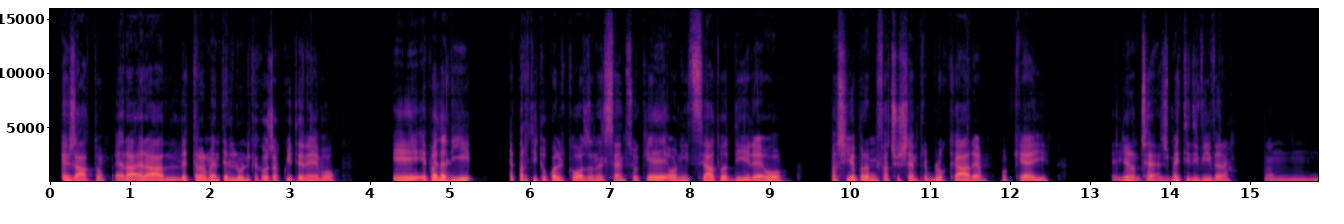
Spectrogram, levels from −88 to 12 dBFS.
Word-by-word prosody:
Esatto, 130 -3 +1
era 115 +2 +2
era 115 -2 +5
letteralmente 125 +5 0
l'unica 125 -2 -1
cosa 115 -1 -1
a - - -9
cui 115 - -5
tenevo. 110 0 -2 0.6
E 140 -1 +3
e - - +2
poi 215 +8 +6
da 190 -6 +7
lì, 170 +7 +2 0.4
è 145 - -5
partito 150 +3 -4
qualcosa 115 -4 +1
nel 115 +1 -4
senso 145 +4 -4
che 145 0 +4
ho 135 - +2
iniziato 150 +4 0
a - - +1
dire: 110 -2 0
"Oh, 110 -3 +1 0.5
ma 135 - -3
se 130 - -6
io 165 - +4
però 160 -3 +3
mi 135 -3 -3
faccio 120 +1 -5
sempre 115 +3 -3
bloccare, 100 +1 0
okay 105 +3 -1 0.7
e - - -17
io 155 +1 +1
non 135 -8 -3
cioè, 105 -1 -3
smetti 125 +3 -5
di 120 - -4
vivere, 105 -3 -3 0.5
non 105 -2 -11
120 Hz, 160 wpm, -24 LUFS, 110-140 Hz, 0.7 s, da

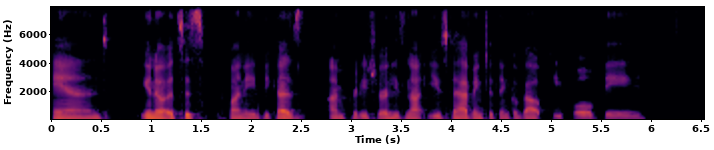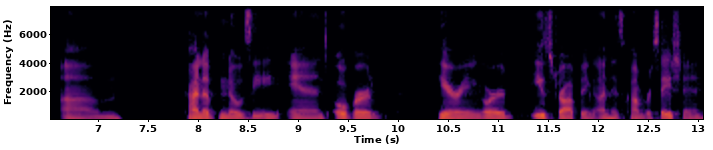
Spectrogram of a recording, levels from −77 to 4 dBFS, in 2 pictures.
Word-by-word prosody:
and, 130 -3 +1 0.3
you 165 +1 +5
know, 150 -2 +8
it's 140 - +5
just 180 0 +4 0.2
funny 135 -1 -1
because 130 +2 +2 0.2
I'm 130 0 -2
pretty 140 +1 -6
sure 140 -1 -1
he's 155 0 -4
not 145 -2 0
used 140 0 +1
to - - 0
having 140 0 +2
to 140 -1 -7
think 135 -1 -9
about 130 -2 -2
people 130 -1 -5
being, 130 -1 -8 0.7
um, 130 0 -6 0.7
kind 170 -3 +7
of 165 +1 +2
nosy 145 +7 -2
and 130 -2 -4
overhearing 140 0 +1
or 125 -2 +2 0.2
eavesdropping 130 -5 +2
on 135 +1 -3
his 140 -2 -5
conversation, 135 - -2
135 Hz, 145 wpm, -36 LUFS, 130-145 Hz, 0.7 s, know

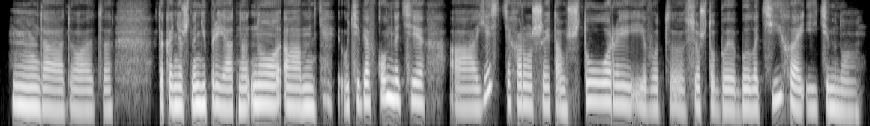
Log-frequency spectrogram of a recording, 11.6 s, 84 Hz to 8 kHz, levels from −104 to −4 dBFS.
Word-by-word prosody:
М, 175 -3 +4
да 160 -2 -1
да, 155 -1 -4
это, 160 +1 -8 0.6
это - - -2
конечно, 180 -1 +3
неприятно. 175 -2 +2
Но, 190 -1 +4
ам, 170 0 +2 0.4
у 175 - -3
тебя 200 +2 +1
в 195 - -13
комнате, 210 -3 +3 0.3
а, 165 0 -3
есть, 250 - -2
хорошие, 180 -1 +1
там, 160 - -3
шторы 205 +1 +1
и 175 - -4
вот, 160 -1 -8
э, 155 - -5
всё, 170 +3 -3
чтобы 160 -1 -2
было 160 +2 -1
тихо 210 - 0
и 165 +1 -6
темно? 150 -3 -3
175 Hz, 140 wpm, -21 LUFS, 160-190 Hz, 0.6 s, М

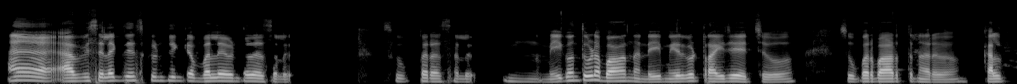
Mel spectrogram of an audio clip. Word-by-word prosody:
ఆ! - - +6 0.5
అవి 155 +3 +2
సెలెక్ట్ 175 +2 +1
జేసుకుంటే 180 -1 -5
ఇంక 165 0 -2
భలే 155 +2 +4
ఉంటద‌స్స‌లు. 145 -2 -2 1.0
సూపర్ 145 0 -4
అసలు. 130 -1 -10 0.4
హ్మ్. 130 -3 -14
మీ 125 - -2
గొంతు 185 +2 +2
గూడా 205 0 +4
బావుందండి. 150 -6 +2 0.2
మీరు 135 +1 +2
గూడా 160 0 -1
ట్రై 135 -1 +4
జేయొచ్చు. 125 -4 0 0.7
సూపర్ 140 0 -1
పాడుతున్నారు. 130 -4 0 0.4
కల్ 130 +1 +3
140 Hz, 125 wpm, -24 LUFS, 130-160 Hz, 1.0 s, ఆ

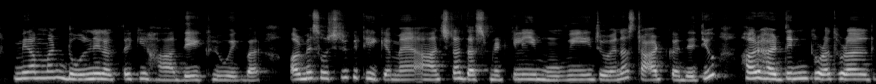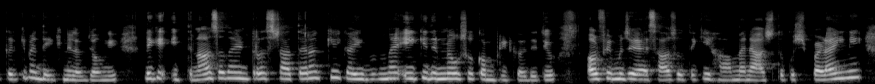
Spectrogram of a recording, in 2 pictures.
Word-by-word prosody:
मेरा 285 +2 +1
मन 300 +1 -1
डोलने 245 +1 +4
लगता 240 0 0
है 245 - +2
कि 260 +2 -5
हाँ 200 -5 -5
देख 195 +2 -2
लूँ 200 -2 -4
एक 190 +1 -7
बार। 190 0 -3 0.3
और 235 - +3
मैं 270 +3 +3
सोच 280 -1 -2
रही 290 +3 -4
हूँ 320 - -6
कि 325 - -3
ठीक 250 -4 -2
है 230 - -1
मैं 215 0 -3
आज 220 0 -3
न 275 - +1
10 220 -1 +1
मिनट 215 -1 -4
के 235 - -7
लिए 235 0 -1
ये 230 - 0
मूवी 215 +2 -3
जो 215 -2 -1
है 205 - -2
ना 265 - -2
स्टार्ट 220 -7 -2
कर - - -4
देती 190 +5 -3
हूँ। 430 +5 +3 0.3
हर-हर 275 -3 +6
दिन 265 +3 +1
थोड़ा-थोड़ा 245 -1 +4 0.3
करके 240 +3 -2
मैं 300 -3 0
देखने 220 -1 -2
लग 195 0 -2
जाऊँगी। 200 +2 -3 0.3
लेकिन 265 +1 +3
इतना 220 +2 -1
ज़्यादा 280 +1 +2
इंटरेस्ट 265 -1 +1
आता 250 +1 +1
है 260 - +3
ना 295 - +1
कि 315 - +1
कहीं 245 -2 +4 0.2
मैं 275 +1 +1
1 265 -1 +2
ही - - +3
दिन 255 -1 +5
में 260 - +5
उसको 255 0 +2
कंप्लीट 210 -5 -3
कर 190 - -4
देती 195 +2 -6
हूँ 215 - -1 0.3
और 240 +1 +8
फिर 255 +2 -1
मुझे 250 0 +5
एहसास 215 -1 +1
होता 220 -1 -4
है 220 - -9
कि 250 - -1
हाँ 195 -1 -6
मैंने 205 0 -2
आज 190 0 -1
तो 215 - -6
कुछ 225 0 -5
पढ़ा 215 +1 +5
ही 265 +4 +3
नहीं। 320 +2 +2
235 Hz, 265 wpm, -23 LUFS, 215-265 Hz, 0.3 s, और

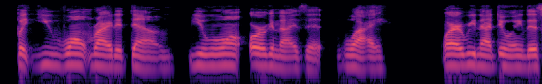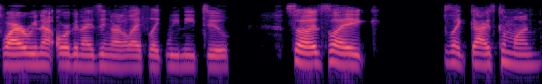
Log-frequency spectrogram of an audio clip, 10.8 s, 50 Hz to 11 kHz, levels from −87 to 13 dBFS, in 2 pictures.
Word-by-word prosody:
but - - -1
you 175 +2 -10
won't 175 0 -2
write 160 -3 +2
it 150 - -4
down. 140 -3 -5
You 170 0 -6
won't 165 0 -3
organize 150 -6 -2
it. 130 - -10
Why? 140 -3 -4 0.5
Why 170 0 +3
are 165 - +3
we 175 0 -3
not 155 -2 0
doing 155 -3 -4
this? 155 +2 0
Why 175 -1 +8
are 175 +1 +6
we 175 0 -1
not 170 -1 +3
organizing 170 -2 -2
our 150 0 -1
life 155 -1 -1
like 150 -2 -4
we 160 -1 -8
need 155 0 -7
to?" 150 -1 -4 0.6
So, 200 -4 +5
it's, 185 +2 +6
like 175 -5 +3 0.6
it's 200 - -12
like, 185 -5 -2
"Guys, 175 -2 +2
come 195 -5 -6
on, 170 +1 -6
165 Hz, 200 wpm, -26 LUFS, 150-175 Hz, 0.6 s, Why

